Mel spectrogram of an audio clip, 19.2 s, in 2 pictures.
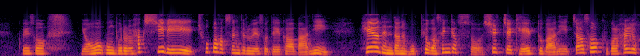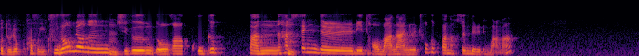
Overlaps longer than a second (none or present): none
